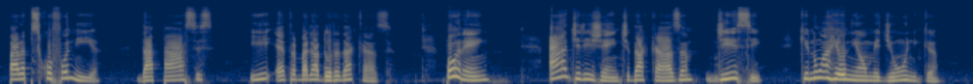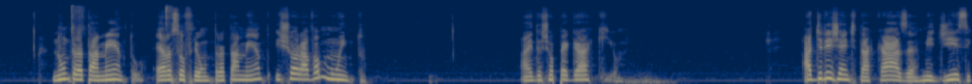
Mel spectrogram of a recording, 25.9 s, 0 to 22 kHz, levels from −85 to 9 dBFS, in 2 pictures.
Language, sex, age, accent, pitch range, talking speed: Portuguese, female, 50-69, Brazilian, 190-245 Hz, 95 wpm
